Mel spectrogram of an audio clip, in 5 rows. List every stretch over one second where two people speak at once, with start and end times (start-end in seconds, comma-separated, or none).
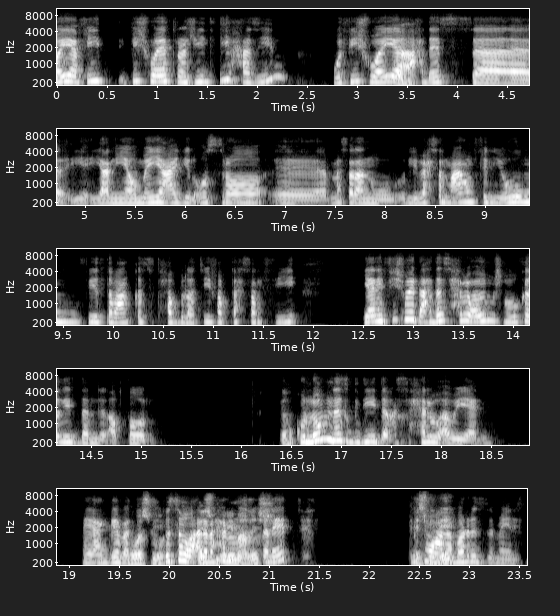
19.6-21.1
